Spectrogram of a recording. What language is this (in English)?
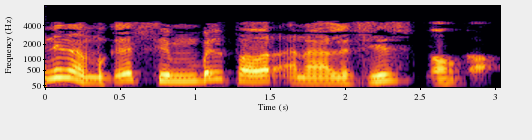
Malayalam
